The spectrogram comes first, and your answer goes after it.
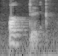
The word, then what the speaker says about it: Arctic: see right there so you cuz you actually pronounce it arc DIC Arctic okay and then this ocean over here on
